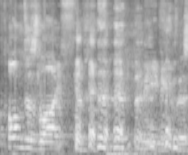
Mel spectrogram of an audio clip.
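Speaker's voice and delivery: slow, loud, laughing mock musing. Real, not acted. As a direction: drawl it out while laughing. Player mocks with laughter.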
